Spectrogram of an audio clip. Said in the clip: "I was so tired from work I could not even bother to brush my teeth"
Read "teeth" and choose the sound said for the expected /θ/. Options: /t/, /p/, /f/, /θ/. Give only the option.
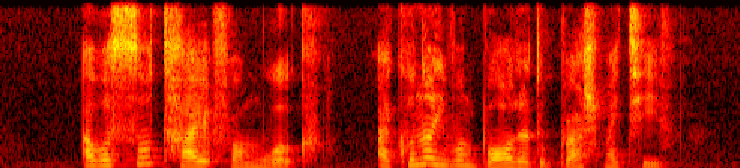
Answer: /f/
